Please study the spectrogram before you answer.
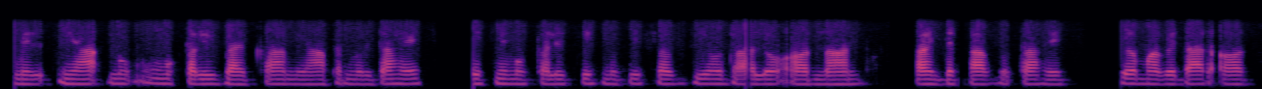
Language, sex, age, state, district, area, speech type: Urdu, male, 18-30, Maharashtra, Nashik, urban, conversation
